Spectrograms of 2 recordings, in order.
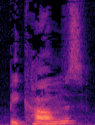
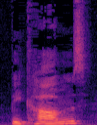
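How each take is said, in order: The two takes are said the same way.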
